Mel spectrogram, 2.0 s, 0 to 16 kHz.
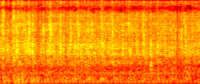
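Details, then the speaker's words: Auction Isuzu 4HE1 four-cylinder fully mechanical diesel: rough cranking with uneven, lumpy clatter and harsh hiss, oil coming out, smoky; abnormal crank, major internal issues suspected. "I'm going to say with the amount of oil coming out and the noise that we have some major [Applause] issues"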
